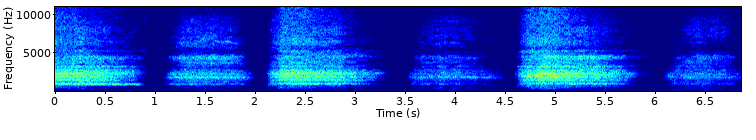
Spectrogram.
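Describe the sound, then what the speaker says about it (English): Six slow, deep belly breaths taken in yoga bridge pose, each a loud close airy inhale or exhale about a second long, separated by brief silent pauses, with no talk. "Let's take 5 deep breaths here."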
